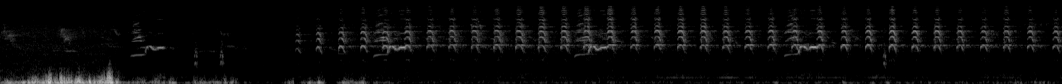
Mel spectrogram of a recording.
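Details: A Rufous-bellied thrush (Turdus rufiventris) chick, filmed 28 November 2022, gives rapid, scratchy begging notes, three or four a second, with a few short rising whistles. A low rumble of handling noise opens.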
